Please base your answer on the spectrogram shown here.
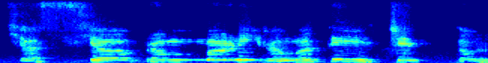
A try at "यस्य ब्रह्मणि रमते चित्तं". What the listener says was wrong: A little emphasis on the ha. Brahmani.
